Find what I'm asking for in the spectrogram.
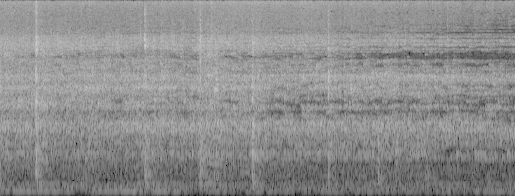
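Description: Spice masala stirred and frying in a pan for a cabbage dish, a steady close sizzle with occasional sharp scrapes of the spoon against the pan at irregular intervals; no one speaks.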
